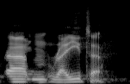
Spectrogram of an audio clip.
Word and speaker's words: raita: Raita. – You making that pronunciation up? – No, raita. Just okay. Google it. We'll get our people to Google it for us.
